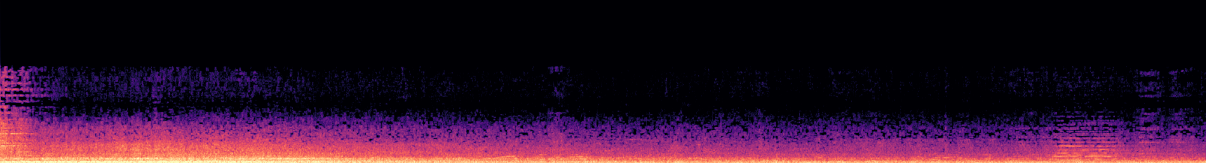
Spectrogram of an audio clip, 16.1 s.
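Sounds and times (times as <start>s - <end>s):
electric locomotive humming: 0.0s - 16.0s
passenger coaches rumbling past: 0.0s - 16.0s.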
